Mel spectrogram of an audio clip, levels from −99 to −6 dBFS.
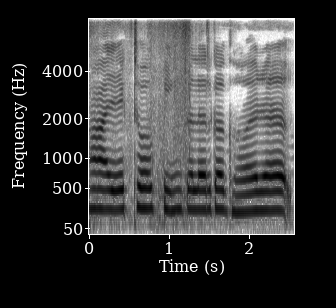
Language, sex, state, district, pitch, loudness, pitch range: Hindi, female, Odisha, Sambalpur, 235 Hz, -13 LUFS, 230-245 Hz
